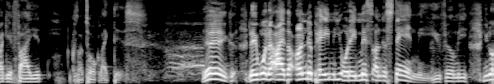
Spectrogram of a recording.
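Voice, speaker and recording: A man's voice: mid-range voice, slight background noise. A man from New performing a live stand-up set, talking loosely and straight to the crowd. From New York. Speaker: stand-up comedian. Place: live comedy show in an office building.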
